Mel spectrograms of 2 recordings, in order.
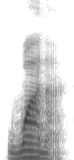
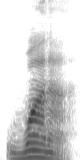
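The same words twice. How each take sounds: The two takes are said the same way.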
